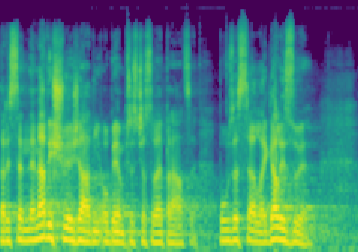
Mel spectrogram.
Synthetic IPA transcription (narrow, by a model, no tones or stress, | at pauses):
t̪adɪsɛnɛnavɪʃujɛʒaːdniːʔo̞bjɛmpr̝̥ɛst͡ʃasovɛːpɾaːt͡sɛ̰ | po̞wzɛsɛlɛɡalɪzujɛ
